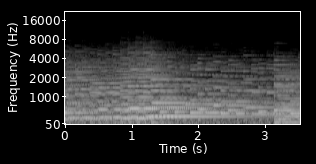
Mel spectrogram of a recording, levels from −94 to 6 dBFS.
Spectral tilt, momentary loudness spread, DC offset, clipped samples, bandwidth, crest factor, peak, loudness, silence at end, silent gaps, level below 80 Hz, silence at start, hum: -8 dB/octave; 7 LU; under 0.1%; under 0.1%; 7 kHz; 14 dB; -14 dBFS; -29 LUFS; 0 s; none; -54 dBFS; 0 s; none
